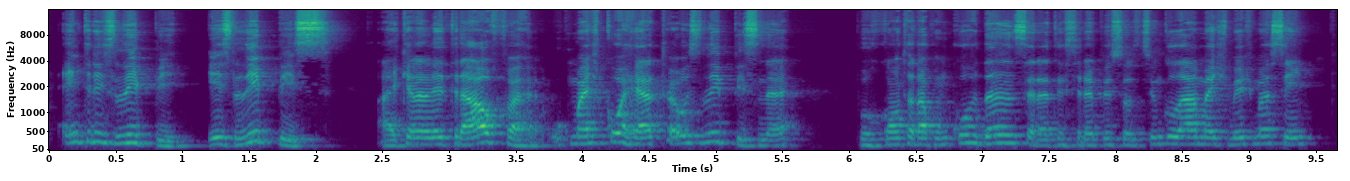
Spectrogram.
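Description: A man's voice: a little high, bright, forceful tone. A man with a Brazilian accent teaching English in a casual, slangy live online class, often checking in with his students.

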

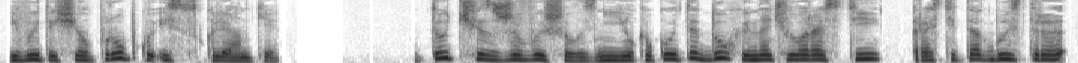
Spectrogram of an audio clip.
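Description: A woman narrating a fairy tale in a steady, measured reading style. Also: mid-range voice, no room sound, studio quality.

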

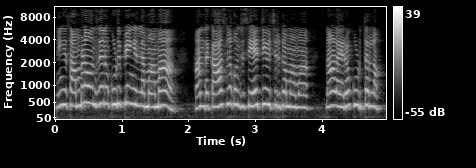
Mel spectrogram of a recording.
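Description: A woman voicing a dramatic young village wife in a cartoon, quick-tongued and argumentative. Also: steady tone, a bit bright. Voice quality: very high squeaky cartoon voice. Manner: wailing, fast, argumentative.

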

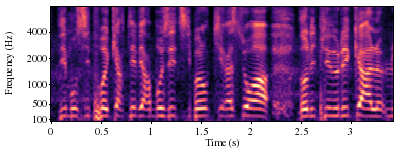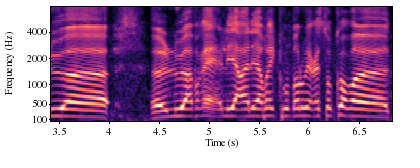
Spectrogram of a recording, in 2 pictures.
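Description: A young man with a French accent calls a football match live for his stream, talking fast in a high voice. He is excitable and fills his talk with hesitations as he chats with his viewers. A faint hum sits behind his voice. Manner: excitable, many fillers, talks to chat viewers.

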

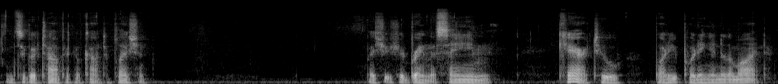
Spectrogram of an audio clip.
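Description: Very deep husky older monk. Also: male voice, no room sound. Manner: calm, measured, unhurried with pauses. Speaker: Buddhist monk teacher. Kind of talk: evening Dhamma talk.

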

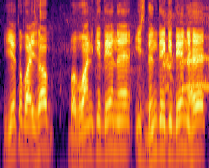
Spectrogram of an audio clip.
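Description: Speaking unhurriedly in a high-pitched, pushed and bright voice, a middle-aged man who farms poultry walks through his work earnestly, step by step. The outdoor interview takes place on his farm among the chickens, which cluck and crow behind him. It's recorded on a handheld mic at mid distance, with slight background noise.

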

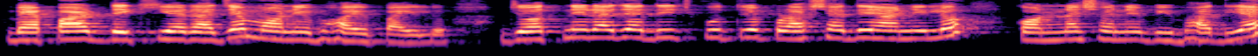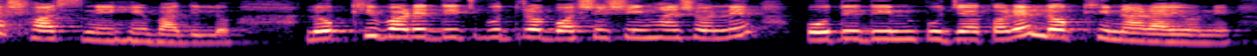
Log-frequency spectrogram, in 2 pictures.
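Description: Woman, slightly high voice, calm home-ritual instructor reciting verse. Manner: soft chanting of devotional refrains, rhythmic verse reading.

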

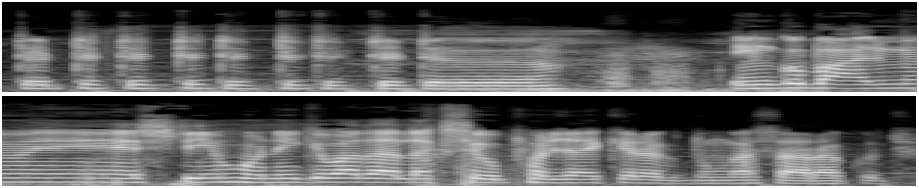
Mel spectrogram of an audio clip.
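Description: A man talks through his game live in a high, ringing voice. He chats with his viewers and rattles off repeated words in quick strings. A faint hum of room ambience sits behind him. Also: steady tone, pushed and bright, dull audio. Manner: chatty, repeats words in rapid strings, reacts to chat. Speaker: streamer. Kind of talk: live gameplay commentary. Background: faint ambient noise.

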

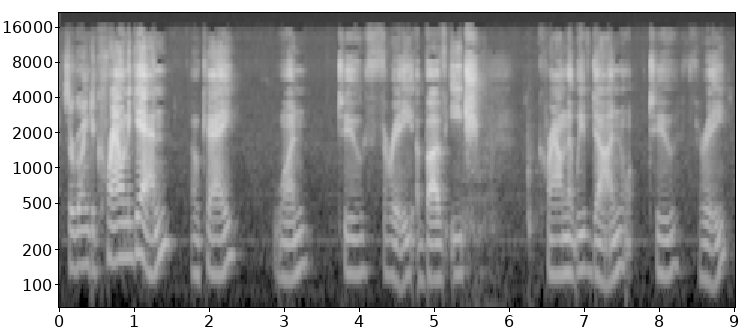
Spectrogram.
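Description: Man with a gravelly voice teaching crafts. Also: mid-range voice, takes it slowly, a bit bright, a little hiss or hum. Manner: chatty, counts dots aloud while working. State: gravelly voice today. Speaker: craft instructor. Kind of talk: painting tutorial demonstration.

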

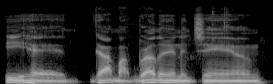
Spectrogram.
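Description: A young guest rapper with a Midwestern American accent tells his story on a casual studio podcast, laid-back, with laughs and restarts. He sits in a small studio with a dark backdrop, using a studio mic and headphones. His voice is low-pitched, steady, and clean at a measured pace, in a dry recording.

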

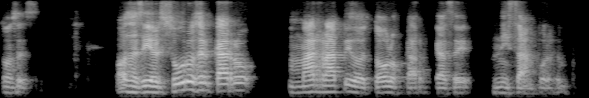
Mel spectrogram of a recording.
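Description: Gravelly Mexican teacher lecturing slowly. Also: male voice, medium pitch, fairly even intonation. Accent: Mexican Spanish. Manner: explains step by step, keeps asking "¿no?". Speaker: English teacher. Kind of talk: online class lecture.

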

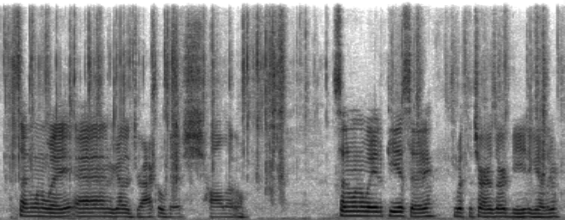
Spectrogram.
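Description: A Canadian man in his thirties co-hosts a card-opening channel, chatting casually at home with cards on the table, joking and reading out card names. His mid-range voice keeps a fairly even intonation at a moderate pace, and the home camera recording is noisy.

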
